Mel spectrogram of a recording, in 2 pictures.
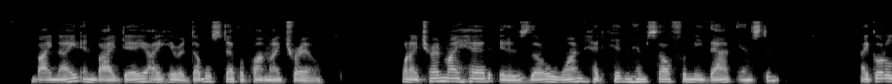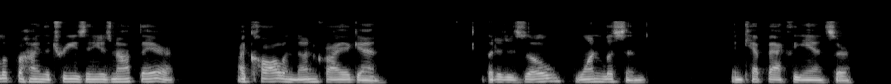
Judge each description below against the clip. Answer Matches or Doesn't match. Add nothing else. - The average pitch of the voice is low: Matches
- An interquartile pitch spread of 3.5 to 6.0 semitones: Doesn't match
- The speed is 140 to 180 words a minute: Doesn't match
